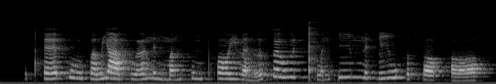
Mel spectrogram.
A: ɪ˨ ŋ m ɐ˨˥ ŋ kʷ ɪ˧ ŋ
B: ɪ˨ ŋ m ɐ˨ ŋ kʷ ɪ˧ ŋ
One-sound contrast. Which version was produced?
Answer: A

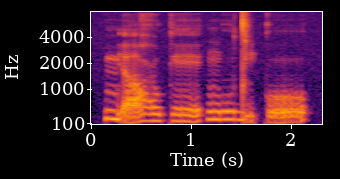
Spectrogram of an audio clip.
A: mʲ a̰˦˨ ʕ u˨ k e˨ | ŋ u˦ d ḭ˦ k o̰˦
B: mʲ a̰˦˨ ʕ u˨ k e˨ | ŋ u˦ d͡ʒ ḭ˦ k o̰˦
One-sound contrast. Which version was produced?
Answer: A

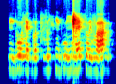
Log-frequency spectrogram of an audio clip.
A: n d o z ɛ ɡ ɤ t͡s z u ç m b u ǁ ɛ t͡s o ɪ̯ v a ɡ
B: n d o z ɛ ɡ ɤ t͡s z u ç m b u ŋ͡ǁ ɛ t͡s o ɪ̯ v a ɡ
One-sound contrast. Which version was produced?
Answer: B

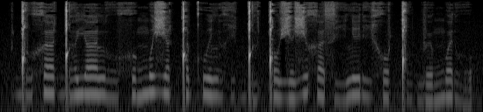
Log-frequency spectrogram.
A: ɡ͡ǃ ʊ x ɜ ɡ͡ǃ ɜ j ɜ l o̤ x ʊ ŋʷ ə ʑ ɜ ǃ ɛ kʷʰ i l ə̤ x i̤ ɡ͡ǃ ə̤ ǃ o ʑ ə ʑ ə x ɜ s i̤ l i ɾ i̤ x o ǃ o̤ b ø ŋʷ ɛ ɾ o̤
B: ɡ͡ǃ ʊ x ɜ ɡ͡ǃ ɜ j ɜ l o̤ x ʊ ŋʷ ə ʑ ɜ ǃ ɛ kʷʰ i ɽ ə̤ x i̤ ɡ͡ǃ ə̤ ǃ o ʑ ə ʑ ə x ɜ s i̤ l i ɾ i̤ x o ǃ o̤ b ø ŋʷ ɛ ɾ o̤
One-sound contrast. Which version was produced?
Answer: A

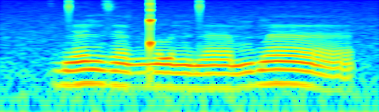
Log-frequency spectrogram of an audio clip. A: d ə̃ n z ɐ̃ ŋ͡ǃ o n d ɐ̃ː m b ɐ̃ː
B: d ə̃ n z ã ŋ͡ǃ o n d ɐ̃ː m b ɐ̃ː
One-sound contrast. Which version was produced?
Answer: A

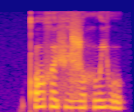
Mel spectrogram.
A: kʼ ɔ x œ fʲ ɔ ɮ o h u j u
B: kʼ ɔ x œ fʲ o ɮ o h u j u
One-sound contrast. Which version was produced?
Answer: B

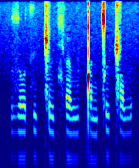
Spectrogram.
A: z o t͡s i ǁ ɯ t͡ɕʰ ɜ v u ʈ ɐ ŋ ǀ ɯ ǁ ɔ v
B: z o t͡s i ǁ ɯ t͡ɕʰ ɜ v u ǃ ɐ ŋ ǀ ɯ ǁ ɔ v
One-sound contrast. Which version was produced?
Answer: B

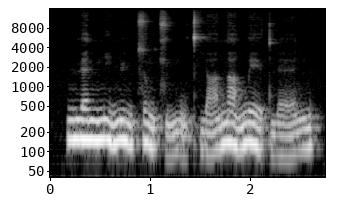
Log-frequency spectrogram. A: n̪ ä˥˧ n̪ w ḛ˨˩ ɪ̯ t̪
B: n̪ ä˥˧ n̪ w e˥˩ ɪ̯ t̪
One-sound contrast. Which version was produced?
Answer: B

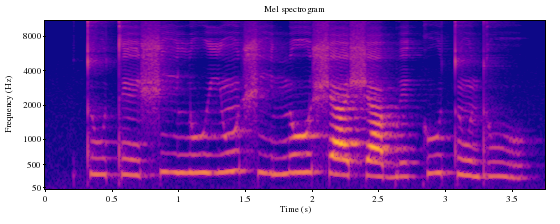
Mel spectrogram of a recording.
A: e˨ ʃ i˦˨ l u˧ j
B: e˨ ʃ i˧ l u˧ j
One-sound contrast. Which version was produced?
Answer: B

